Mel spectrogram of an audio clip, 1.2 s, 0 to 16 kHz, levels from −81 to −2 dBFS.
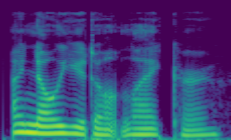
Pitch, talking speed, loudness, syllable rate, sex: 165 Hz, 310 wpm, -19 LUFS, 5.7 syllables/s, female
